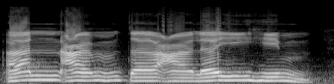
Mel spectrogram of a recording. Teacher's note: Kemudian pada lafal amta ada mim mati bertemu ta izhar syafawi. Jelas muara mimnya.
